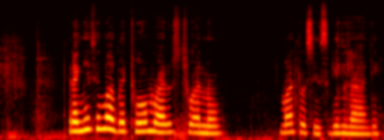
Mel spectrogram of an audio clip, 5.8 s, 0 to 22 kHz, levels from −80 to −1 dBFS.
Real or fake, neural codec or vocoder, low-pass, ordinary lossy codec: fake; codec, 44.1 kHz, 1.7 kbps, Pupu-Codec; none; none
